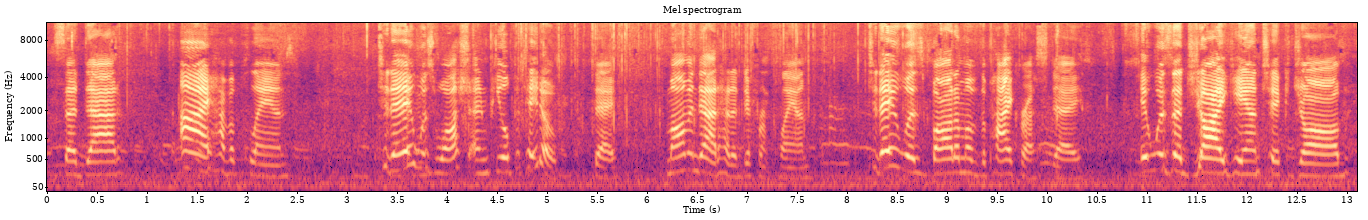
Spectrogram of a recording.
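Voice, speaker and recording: A woman's voice: on the high side, bright, forceful tone. A woman reading a children's story aloud as a volunteer storyteller, expressively acting out the dialogue and sound words, recorded outdoors. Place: outdoors at an orchard event. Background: outdoor ambience and background noise.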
